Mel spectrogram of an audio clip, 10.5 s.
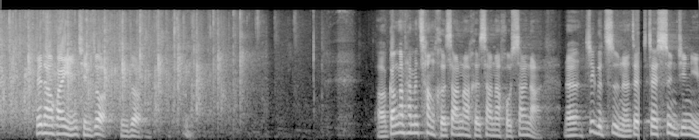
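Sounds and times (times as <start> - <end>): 
audience applause: 0.0 - 4.0
speech: 0.5 - 3.0, 5.6 - 10.4.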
